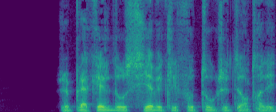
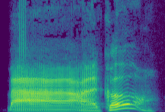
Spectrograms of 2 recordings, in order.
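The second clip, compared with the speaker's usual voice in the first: slurred voice; 4 semitones higher, 11 dB louder, much slower than usual. A narrator's reading. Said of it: "Voix pâteuse".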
